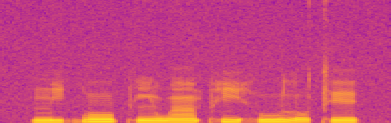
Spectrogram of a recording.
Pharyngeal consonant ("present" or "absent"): absent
